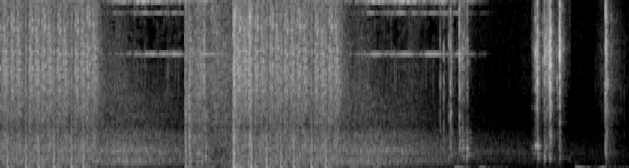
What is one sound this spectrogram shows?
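Rapid gunfire rattles in loud bursts.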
